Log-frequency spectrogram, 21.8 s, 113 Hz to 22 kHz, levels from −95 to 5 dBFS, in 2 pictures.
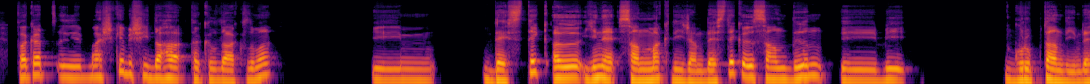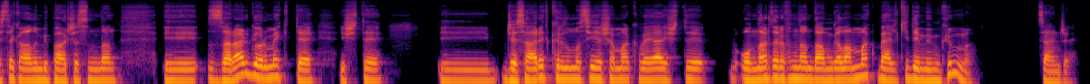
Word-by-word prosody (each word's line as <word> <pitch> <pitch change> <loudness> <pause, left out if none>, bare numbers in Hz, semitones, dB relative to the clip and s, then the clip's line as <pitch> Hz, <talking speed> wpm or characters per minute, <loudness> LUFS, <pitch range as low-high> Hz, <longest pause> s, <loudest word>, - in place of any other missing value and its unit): Fakat, 200 +3 0
ııı, 175 -1 -2
başka 180 +7 -3
bir 215 - -2
şey 180 -2 -4
daha 165 -1 +2
takıldı 150 -2 -1
aklıma. 150 +9 -2 1.0
İmm, 145 -1 -5 0.5
destek 145 - +1
ağı 170 +1 +6
yine 160 0 +3
"sanmak" 150 +1 +1
diyeceğim, 135 -3 -1
destek 135 +12 +2
ağı 180 -2 +5
sandığın, 170 +3 +1
iii, 145 -2 -3
bir 150 -2 +1 1.0
gruptan 145 -1 +2
diyeyim, 125 0 -3
destek 135 +4 -1
ağının 145 0 +2
bir 145 - -2
parçasından, 145 +1 -1 0.4
iii, 145 +1 -3
zarar 145 +6 +4
görmek 180 -3 +1
de 135 -2 +1 0.2
işte, 145 0 -4 0.5
iii, 140 -1 -6
cesaret 150 +3 +3
kırılması 160 -1 0
yaşamak 155 0 -2
veya 150 0 +4
işte 150 0 -3 0.3
onlar 155 +1 +3
tarafından 160 -1 +2
damgalanmak 155 +5 +2
belki 150 +1 0
de 160 - +4
mümkün 145 +8 -1
mü 145 - -4 0.6
sence? 125 -1 -5
150 Hz, 120 wpm, -22 LUFS, 145-165 Hz, 1.0 s, ağı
